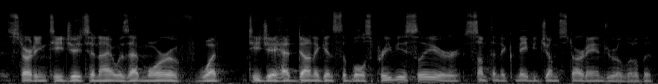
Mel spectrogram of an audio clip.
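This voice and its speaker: A man, a reporter, asking brisk, matter-of-fact questions at a press conference. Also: low-pitched, steady tone, a little mellow.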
